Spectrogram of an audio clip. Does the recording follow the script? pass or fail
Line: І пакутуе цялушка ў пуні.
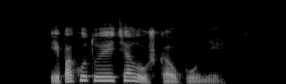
pass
